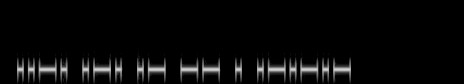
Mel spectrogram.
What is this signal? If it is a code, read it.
Morse code, heard as a keyed tone, about 22 wpm, 700 Hz. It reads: FRAME.
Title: Sentences from Top 1000 Words - Review Part 6 - 22wpm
